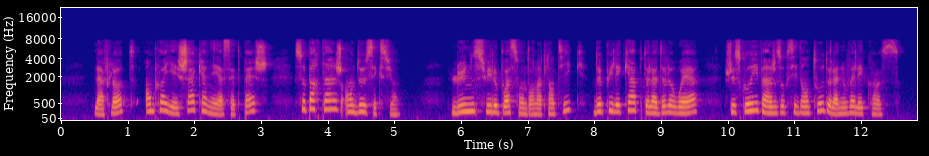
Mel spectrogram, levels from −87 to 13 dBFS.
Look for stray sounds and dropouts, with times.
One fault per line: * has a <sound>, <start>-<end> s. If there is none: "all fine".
all fine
